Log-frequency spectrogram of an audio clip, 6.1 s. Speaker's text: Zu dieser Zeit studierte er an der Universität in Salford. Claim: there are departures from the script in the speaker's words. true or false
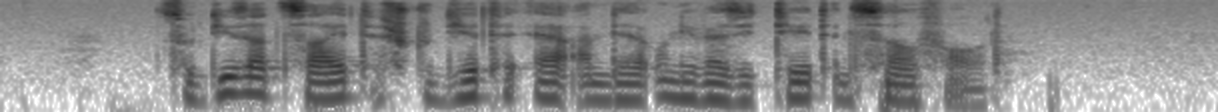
false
